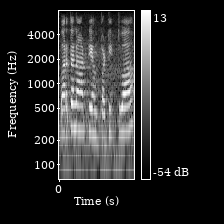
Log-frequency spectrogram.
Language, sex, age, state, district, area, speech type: Sanskrit, female, 60+, Kerala, Palakkad, urban, spontaneous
